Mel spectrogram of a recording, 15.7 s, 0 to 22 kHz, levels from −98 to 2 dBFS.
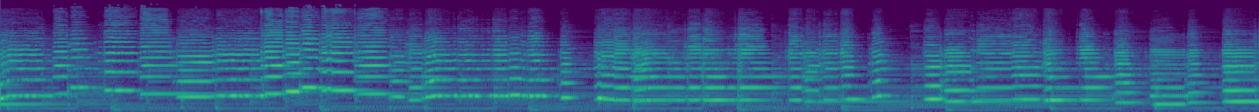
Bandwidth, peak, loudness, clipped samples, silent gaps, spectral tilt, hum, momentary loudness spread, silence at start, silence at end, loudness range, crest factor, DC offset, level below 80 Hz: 17 kHz; -16 dBFS; -31 LUFS; under 0.1%; none; -1.5 dB/octave; none; 8 LU; 0 s; 0 s; 5 LU; 16 dB; under 0.1%; -74 dBFS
